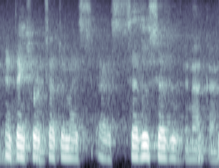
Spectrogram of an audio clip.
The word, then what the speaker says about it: Savusavu: And thanks for accepting my Savusavu. Is that how you say it, right? Yes.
